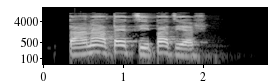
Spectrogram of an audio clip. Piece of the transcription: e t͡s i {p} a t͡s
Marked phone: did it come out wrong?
no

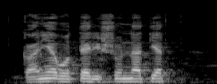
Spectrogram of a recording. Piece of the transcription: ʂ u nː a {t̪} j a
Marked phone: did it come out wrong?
no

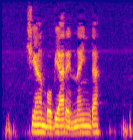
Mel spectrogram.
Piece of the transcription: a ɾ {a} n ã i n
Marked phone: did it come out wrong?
yes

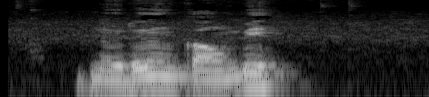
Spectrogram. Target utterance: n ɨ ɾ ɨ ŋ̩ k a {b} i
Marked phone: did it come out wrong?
no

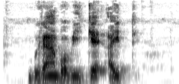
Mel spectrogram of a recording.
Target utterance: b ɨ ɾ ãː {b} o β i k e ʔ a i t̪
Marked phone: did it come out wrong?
no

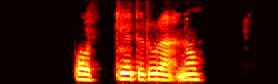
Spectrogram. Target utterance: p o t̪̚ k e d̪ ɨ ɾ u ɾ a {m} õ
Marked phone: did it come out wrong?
yes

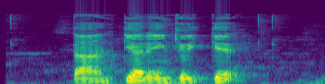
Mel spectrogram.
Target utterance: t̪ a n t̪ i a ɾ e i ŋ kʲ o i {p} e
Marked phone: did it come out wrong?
yes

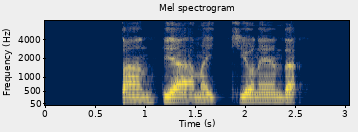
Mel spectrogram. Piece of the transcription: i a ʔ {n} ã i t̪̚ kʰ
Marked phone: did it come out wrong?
yes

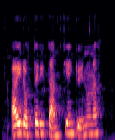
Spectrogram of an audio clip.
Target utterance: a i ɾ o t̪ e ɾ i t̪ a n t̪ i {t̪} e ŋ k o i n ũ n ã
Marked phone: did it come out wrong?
yes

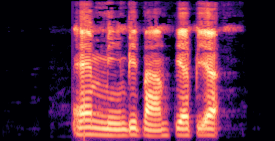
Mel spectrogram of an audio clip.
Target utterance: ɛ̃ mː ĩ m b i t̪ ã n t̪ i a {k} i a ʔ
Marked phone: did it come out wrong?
yes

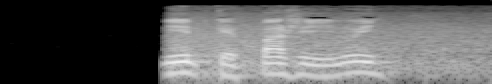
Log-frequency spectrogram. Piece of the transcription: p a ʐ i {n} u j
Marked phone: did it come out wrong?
no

